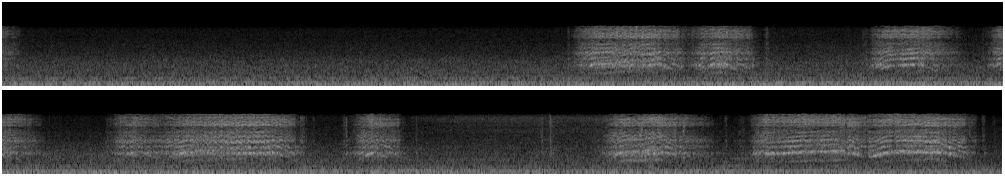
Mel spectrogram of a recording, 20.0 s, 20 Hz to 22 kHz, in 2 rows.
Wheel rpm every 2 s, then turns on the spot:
10, 0, 10, 70, 30, 30, 70, 10, 60, 110.
none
